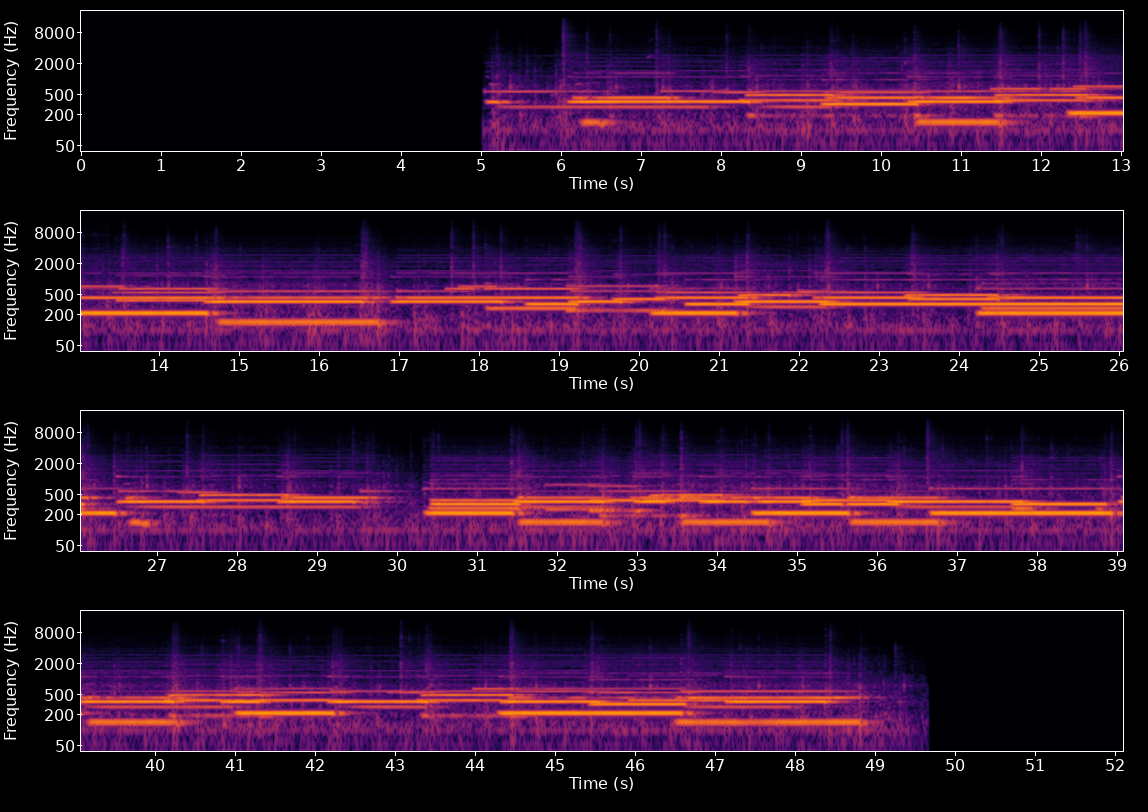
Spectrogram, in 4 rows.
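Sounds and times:
barrel organ: 5.0 - 49.2.

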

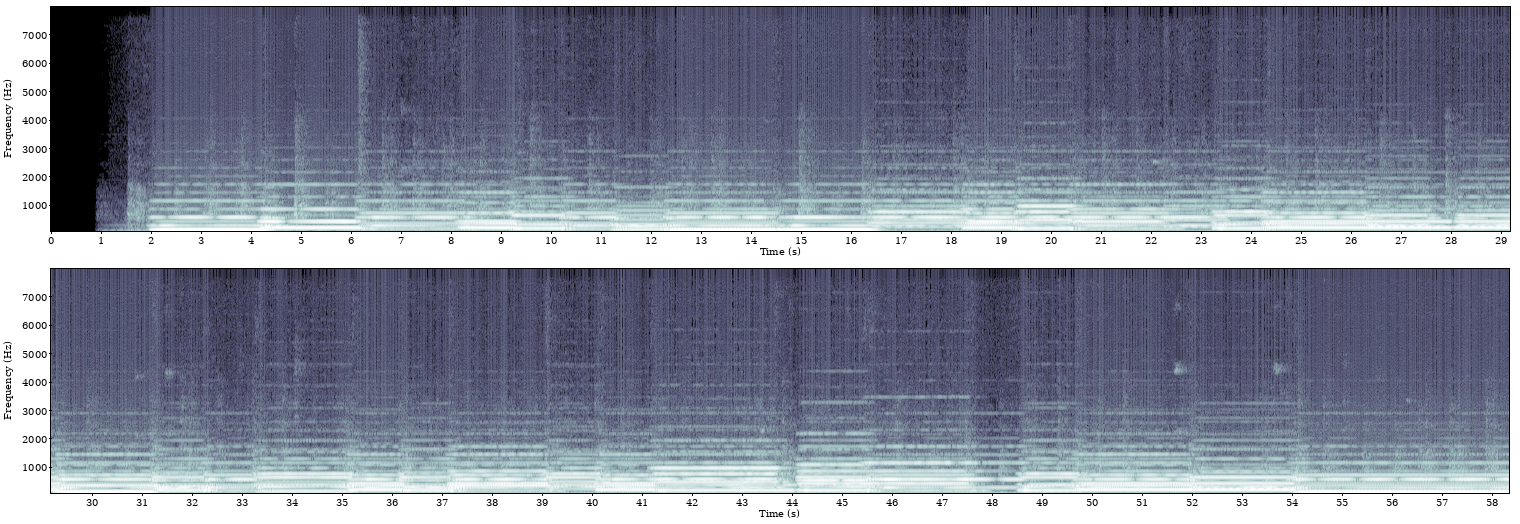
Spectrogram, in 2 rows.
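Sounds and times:
barrel organs playing in Carlisle: 1.5 - 58.3.

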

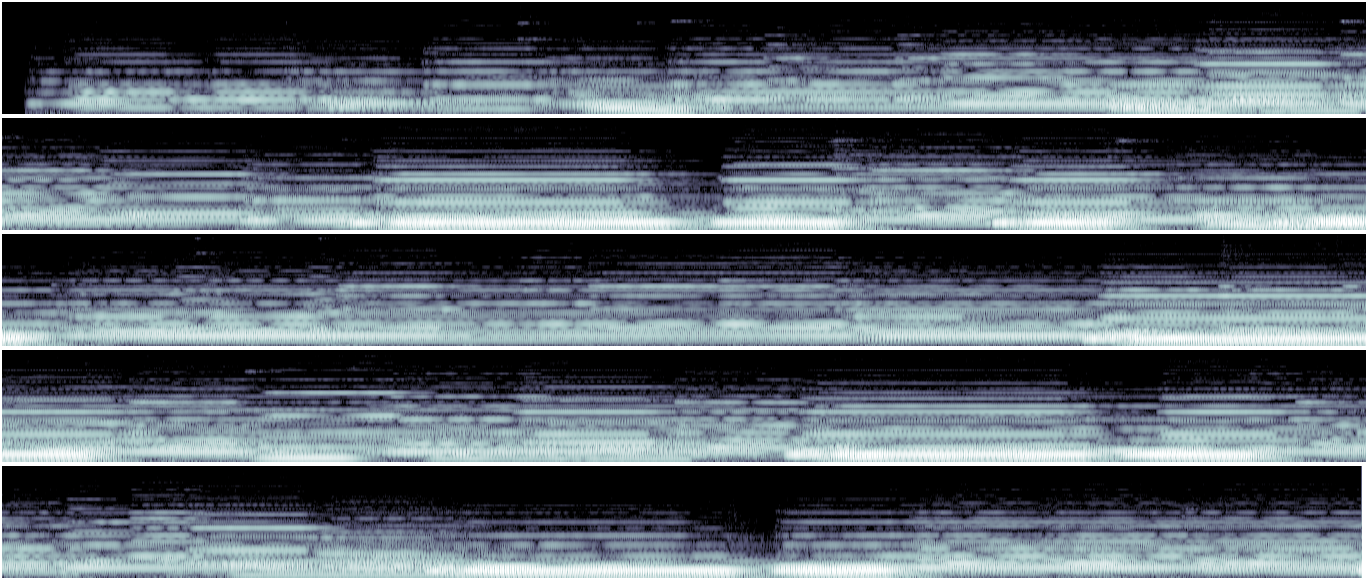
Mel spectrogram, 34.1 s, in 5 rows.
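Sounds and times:
barrel organs: 0.1 - 34.0.

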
